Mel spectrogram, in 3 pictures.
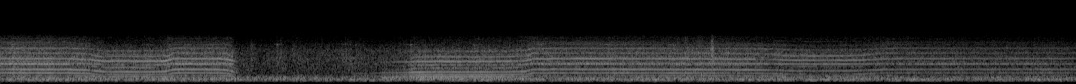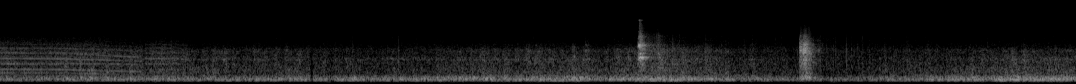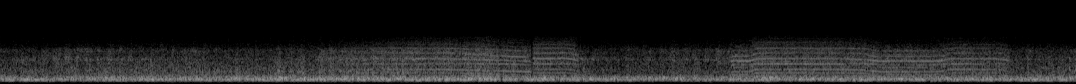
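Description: Steady rumble of a moving passenger train. Long pitched tones step up and down in pitch over the first dozen seconds and again near the end. Two sharp clacks come about a second and a half apart, past the middle.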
